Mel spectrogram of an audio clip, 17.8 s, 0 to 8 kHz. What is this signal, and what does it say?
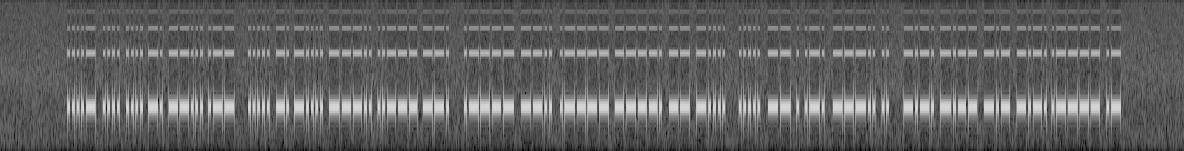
Morse code, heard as a keyed tone, hand-sent with a bug key, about 34 wpm, 890 Hz. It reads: 4HHN7W 5N682G 1Z19M6 5MER8I CYKC1A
